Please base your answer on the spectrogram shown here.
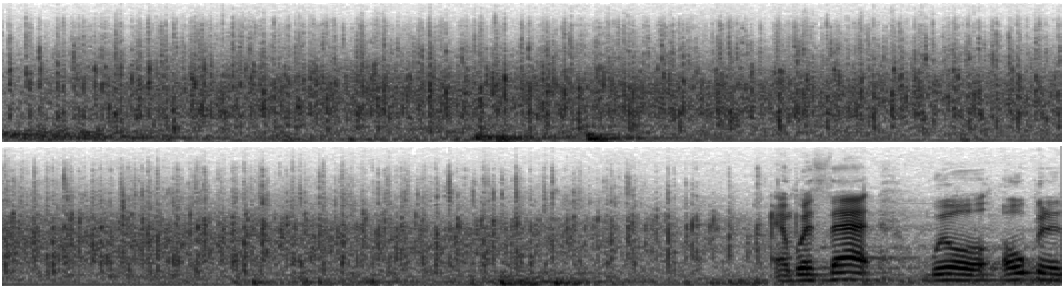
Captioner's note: applause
